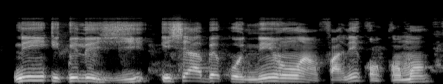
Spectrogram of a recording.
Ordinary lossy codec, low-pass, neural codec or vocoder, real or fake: none; 10.8 kHz; vocoder, 24 kHz, 100 mel bands, Vocos; fake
